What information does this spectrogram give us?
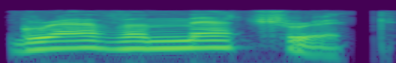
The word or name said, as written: gravimetric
